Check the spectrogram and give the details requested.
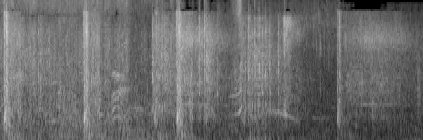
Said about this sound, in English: fire! The cannons!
